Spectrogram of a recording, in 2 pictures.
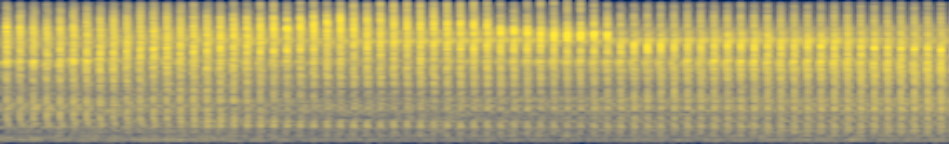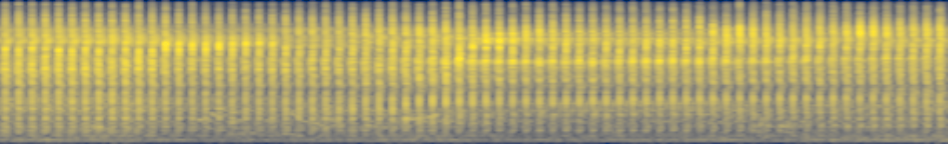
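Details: Radial shockwave device applied over the shoulder blade for shoulder pain from heavy backpack straps, chosen over focused shockwave to avoid the lung field: rapid, very regular sharp tapping pulses, about four a second.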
